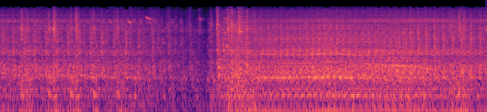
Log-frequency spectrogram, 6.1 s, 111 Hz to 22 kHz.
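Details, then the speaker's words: Citroën Dyane 6 at start-up, no longer holds idle, backfiring, dirt passing the fuel filter; idle hunts unevenly, dips near stalling, recovers with pops: rough idle and backfiring from dirty carburettor. "par contre maintenant un problème elle ne tient plus du tout le ralenti à pétarade un peu un pétard et non un pétard a beau mais c'est pas le top on va dire"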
